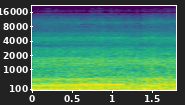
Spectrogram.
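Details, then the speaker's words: 2nd-gen Kawasaki KLR650 with SW Motech skid plate after vibration fix, riding through 3500–3700 rpm: smooth single-cylinder drone pulling evenly, no metallic buzz from the skid plate; normal running, no vibration buzz. "now we should hear something on the takeoff as we creep into that 35 to 3700 rpm range nothing"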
